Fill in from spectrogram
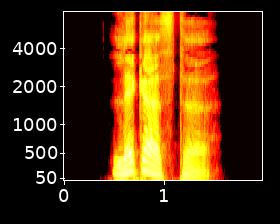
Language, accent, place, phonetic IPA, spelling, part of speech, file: German, Germany, Berlin, [ˈlɛkɐstə], leckerste, adjective, De-leckerste.ogg
- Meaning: inflection of lecker: 1. strong/mixed nominative/accusative feminine singular superlative degree 2. strong nominative/accusative plural superlative degree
